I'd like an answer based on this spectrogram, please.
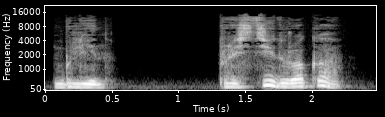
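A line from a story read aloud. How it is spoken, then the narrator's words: Mumble. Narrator (Russian): пробормотал Громов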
